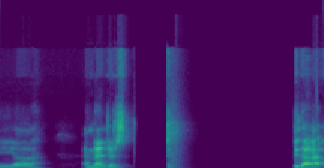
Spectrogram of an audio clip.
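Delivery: halting stutter, tripping over words, very slow. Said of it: "I'm stuttering".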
